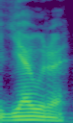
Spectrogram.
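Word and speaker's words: gheurey: month of the winter', even though it is written 'gh', we still say 'yeurey', and sometimes it is written like this.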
